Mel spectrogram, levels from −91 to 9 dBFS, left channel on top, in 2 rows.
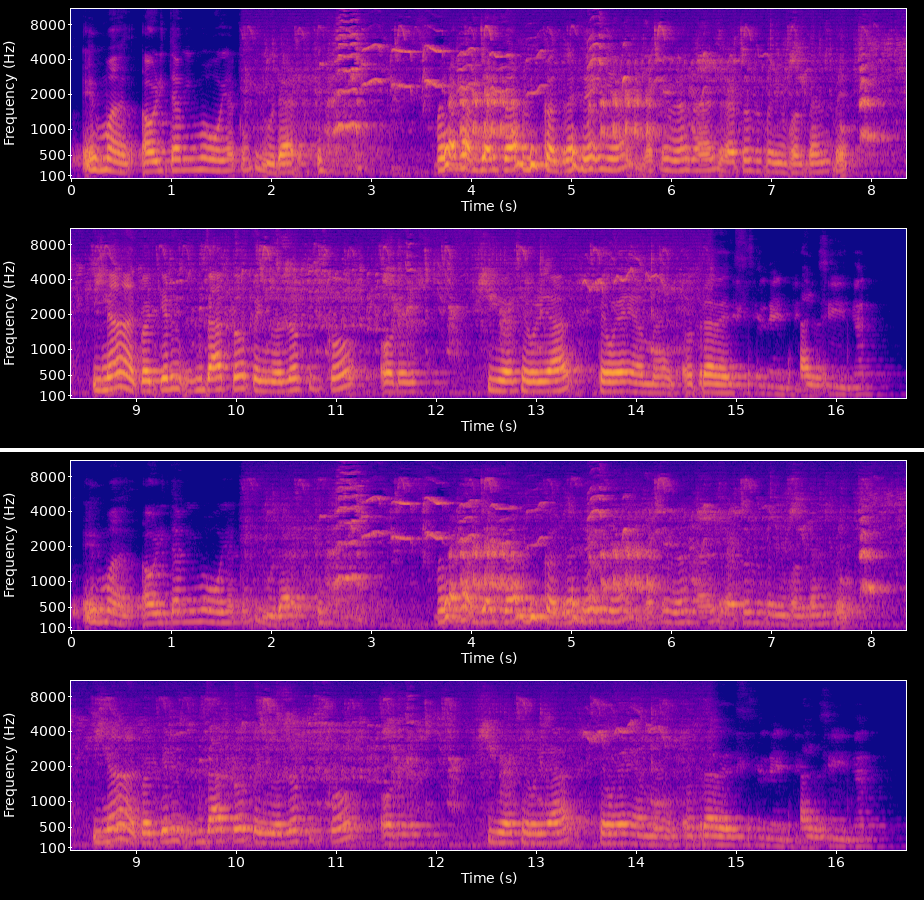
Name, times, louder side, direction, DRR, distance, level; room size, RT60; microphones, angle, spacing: voice 1, 0.0-3.2 3.7-7.8 8.6-11.8 12.5-15.0 15.6-15.9, left 5 dB, 70° left, 10 dB, 0.3 m, -21 dB
sound 1, 1.7-14.8, left 2 dB, 25° left, 1.3 m, -32 dB
voice 2, 3.2-3.7 15.0-16.3, left 2 dB, 50° left, 4 dB, 1.2 m, -40 dB
9.9 x 3.9 x 4.3 m, 0.91 s
head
